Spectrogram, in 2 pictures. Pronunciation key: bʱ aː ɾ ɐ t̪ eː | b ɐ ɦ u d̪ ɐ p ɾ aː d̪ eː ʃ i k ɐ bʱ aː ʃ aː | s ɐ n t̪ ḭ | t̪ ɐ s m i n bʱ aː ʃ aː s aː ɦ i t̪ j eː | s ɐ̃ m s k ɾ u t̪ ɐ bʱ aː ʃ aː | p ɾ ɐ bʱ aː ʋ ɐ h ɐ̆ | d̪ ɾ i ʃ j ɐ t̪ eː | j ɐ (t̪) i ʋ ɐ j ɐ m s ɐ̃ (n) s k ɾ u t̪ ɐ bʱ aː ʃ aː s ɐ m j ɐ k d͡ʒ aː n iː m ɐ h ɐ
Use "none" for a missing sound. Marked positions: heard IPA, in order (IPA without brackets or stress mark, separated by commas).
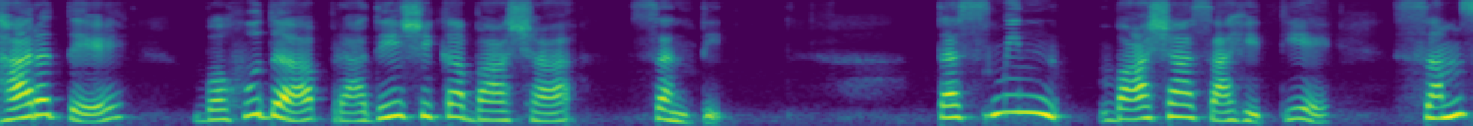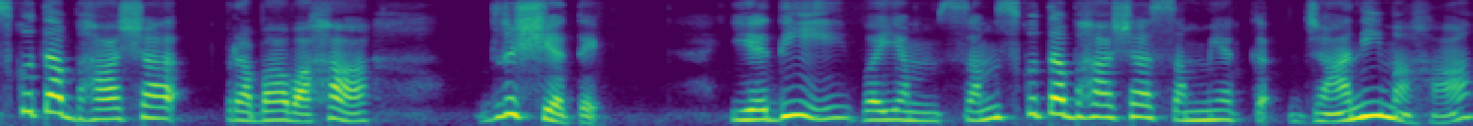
d̪, m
